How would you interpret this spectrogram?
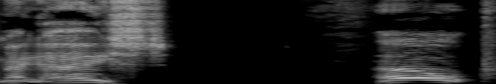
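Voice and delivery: very loud, very high, strained, muffled shriek. A voice cries out to the men raising the cart, stifled cry. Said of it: "a stifled voice crying".

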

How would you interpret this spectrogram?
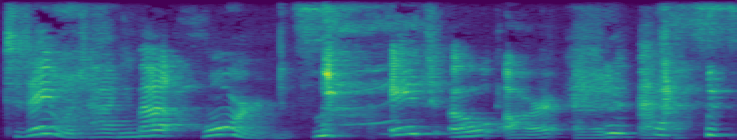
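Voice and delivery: put-on playful children's TV presenter voice. Spelling out the topic as a joke: mock children's tv host voice. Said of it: "like a children's T V show".

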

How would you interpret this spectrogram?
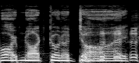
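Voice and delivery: very slow, loud demonic drawl. Retelling the sister after a deep hit: imitating a demonic voice. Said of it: "her voice sounded demonic".

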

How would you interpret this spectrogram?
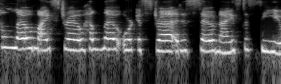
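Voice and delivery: put-on high, slow, drawn-out voice with light Southern accent. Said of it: "in her delightful voice with a little bit of a hint of a Southern accent".

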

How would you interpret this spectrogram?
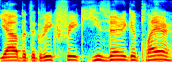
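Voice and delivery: put-on Dominican accent drifting into Russian accent. Retelling what the guy at the front desk said, imitating a Dominican accent. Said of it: "my Dominican accent sounds no, that, Russian".

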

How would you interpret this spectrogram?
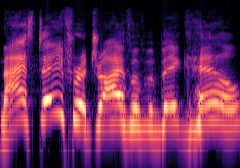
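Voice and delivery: very high, piercing, friendly holler. Describing greeting a neighbor three doors down from his parked car: retelling a shout. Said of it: "I shout".

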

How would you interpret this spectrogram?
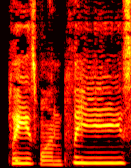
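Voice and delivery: voice pushed up very high. Reading aloud a memoir, the narrator repeats a plea alone: high-pitched voice. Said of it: "I said in a high-pitched voice".

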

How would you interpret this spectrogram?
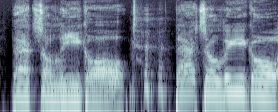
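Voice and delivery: strange, weird-voiced, loud, drawn-out screech. Retelling a bonfire story as a woman takes pictures: imitating Jason screaming, weird voice. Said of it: "Jason is screaming".

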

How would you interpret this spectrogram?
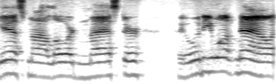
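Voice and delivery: Mississippi drawl. Speaker quotes the woman who took care of him, imitating her Mississippi drawl. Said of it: "she'd come in with her Mississippi drawl".

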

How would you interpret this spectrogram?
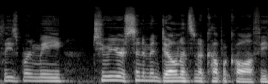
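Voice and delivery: normal talking voice

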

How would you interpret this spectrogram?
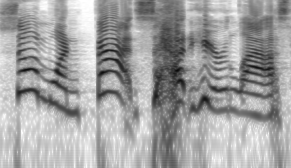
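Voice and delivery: very loud acted delivery. Retelling what the speaker's grandma said in a restaurant booth, retelling a loud remark. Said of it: "she'd just say really loudly".

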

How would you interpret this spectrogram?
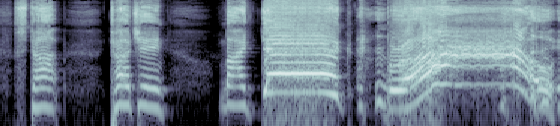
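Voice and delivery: blood-curdling shriek, very high, very loud, drawn out. Retelling a fight, acting out one guy's blood-curdling scream. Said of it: "the most blood-curdling scream".

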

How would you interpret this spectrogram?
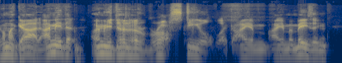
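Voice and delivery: normal talking voice

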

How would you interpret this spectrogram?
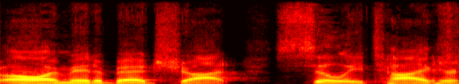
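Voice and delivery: ordinary talk

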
